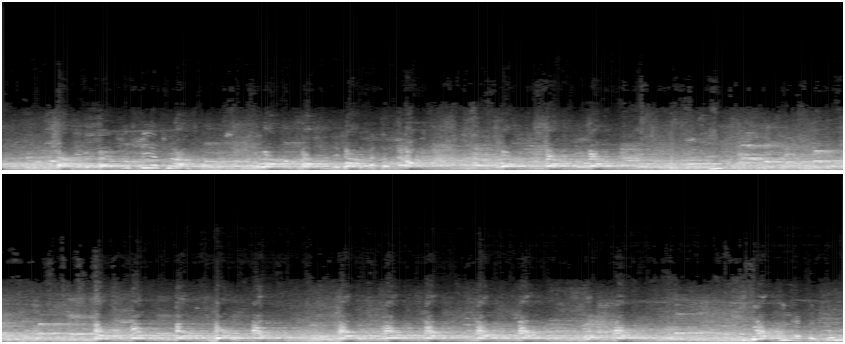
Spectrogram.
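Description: Many dogs barking and yipping at a dog show, with short sharp barks scattered all through, over the steady chatter of a crowd in a large reverberant exhibition hall.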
